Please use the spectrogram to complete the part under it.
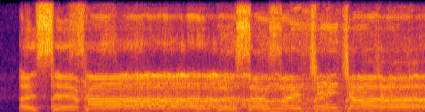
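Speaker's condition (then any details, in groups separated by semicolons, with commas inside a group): No condition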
